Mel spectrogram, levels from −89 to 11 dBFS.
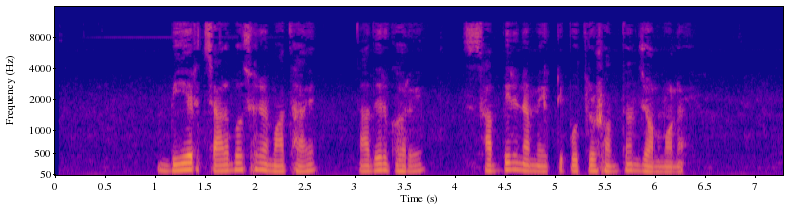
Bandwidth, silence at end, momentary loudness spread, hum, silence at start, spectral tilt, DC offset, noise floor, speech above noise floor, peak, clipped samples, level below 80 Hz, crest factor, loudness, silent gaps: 11.5 kHz; 1 s; 13 LU; none; 1.05 s; -7 dB/octave; under 0.1%; -59 dBFS; 35 dB; -4 dBFS; under 0.1%; -54 dBFS; 22 dB; -26 LUFS; none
